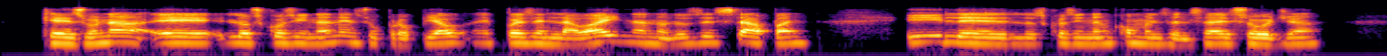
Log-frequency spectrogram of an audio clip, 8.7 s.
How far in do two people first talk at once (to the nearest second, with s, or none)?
none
